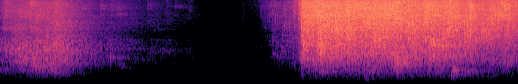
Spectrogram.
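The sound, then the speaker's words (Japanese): Hot water is poured to rinse off soap foam: a softer splashing pour fades out, a brief silence follows, then a loud, steady rushing stream of water takes over and continues to the end. “じゃあ一気に流してさっぱりしちゃいましょう。はい、お湯をかけますからね。”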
